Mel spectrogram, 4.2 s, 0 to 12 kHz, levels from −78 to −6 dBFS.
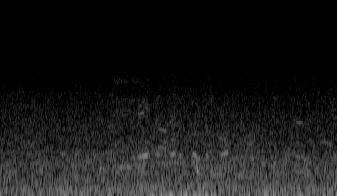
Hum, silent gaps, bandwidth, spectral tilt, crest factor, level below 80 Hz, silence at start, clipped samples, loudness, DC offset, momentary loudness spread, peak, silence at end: none; none; 11 kHz; -6.5 dB/octave; 14 dB; -56 dBFS; 0 s; under 0.1%; -50 LUFS; under 0.1%; 4 LU; -34 dBFS; 0 s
